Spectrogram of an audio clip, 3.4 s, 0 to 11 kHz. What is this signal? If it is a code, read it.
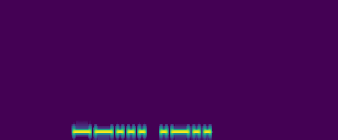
Morse code, heard as a keyed tone, about 22 wpm, 700 Hz. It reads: 7 L
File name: practice / 22wpm / Two Letter-Number Combinations - 22wpm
